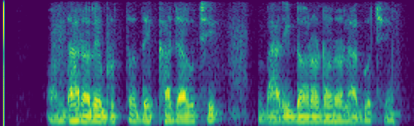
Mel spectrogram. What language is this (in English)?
Odia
